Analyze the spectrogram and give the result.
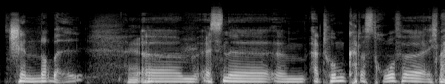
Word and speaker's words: Tschernobyl: Tschernobyl.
